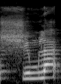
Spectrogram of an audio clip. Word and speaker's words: Simla: बेटा शिमला SIMLA बिल्कुल ठीक है, क्योंकि एस का प्रोनाउंसिएशन श भी होता है, जैसे शुगर, जैसे श्योर, ठीक है ना?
